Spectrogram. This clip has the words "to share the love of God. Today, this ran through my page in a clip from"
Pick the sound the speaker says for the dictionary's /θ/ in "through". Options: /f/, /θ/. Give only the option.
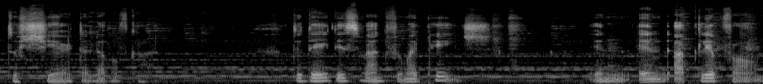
/f/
